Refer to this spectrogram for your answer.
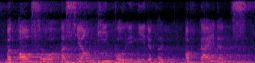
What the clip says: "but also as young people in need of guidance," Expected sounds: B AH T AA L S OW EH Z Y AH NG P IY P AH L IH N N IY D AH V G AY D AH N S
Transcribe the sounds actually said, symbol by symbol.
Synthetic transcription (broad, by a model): B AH T AA L S OW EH S Y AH NG P IY P AH L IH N N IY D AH F G AY D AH N S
